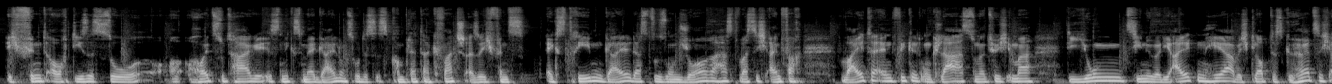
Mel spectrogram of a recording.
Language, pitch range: German, 115-145 Hz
